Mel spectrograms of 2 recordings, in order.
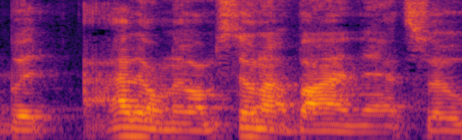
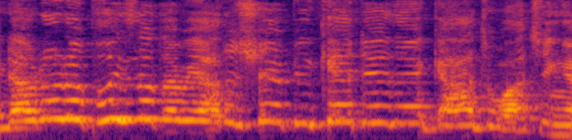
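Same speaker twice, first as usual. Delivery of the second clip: very high, rushed mock pleading; panicked begging; faster than usual. Caribou begging not to be thrown overboard, high mock panic. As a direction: squeal it out fast, begging for mercy.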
